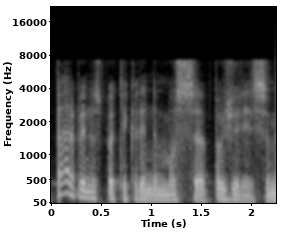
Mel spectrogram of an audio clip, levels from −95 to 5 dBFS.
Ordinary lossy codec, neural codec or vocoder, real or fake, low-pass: MP3, 48 kbps; codec, 16 kHz, 1.1 kbps, Voila-Tokenizer; fake; 7.2 kHz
